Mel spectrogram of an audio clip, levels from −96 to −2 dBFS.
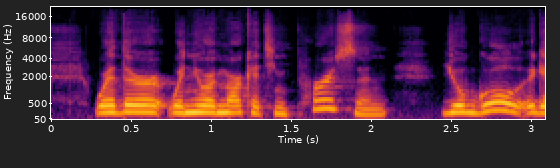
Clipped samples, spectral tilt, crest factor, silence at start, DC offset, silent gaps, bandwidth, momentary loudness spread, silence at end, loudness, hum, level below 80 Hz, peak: under 0.1%; -6.5 dB/octave; 12 dB; 0.25 s; under 0.1%; none; 13.5 kHz; 12 LU; 0 s; -22 LUFS; none; -64 dBFS; -10 dBFS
